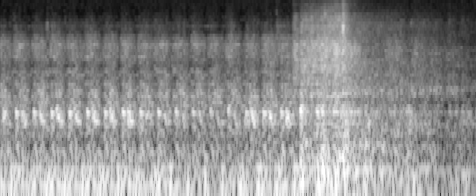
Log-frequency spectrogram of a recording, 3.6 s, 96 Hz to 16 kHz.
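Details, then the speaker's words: 1978 Lada Niva cold start with choke pulled and accelerator pumped: engine catches and settles straight into a steady, even idle with no missing; runs nicely, a normal cold start. "Like that, straight into idle. This engine is really running nice."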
